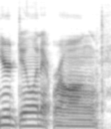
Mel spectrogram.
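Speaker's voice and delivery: low, soft, slow complaining voice. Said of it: "that's what people sound like to me".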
